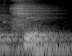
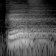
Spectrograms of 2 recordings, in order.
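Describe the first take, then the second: First: "kie" with a y-glide after the k; palatalized K. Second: Said in the usual way. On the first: Shown as a demonstration. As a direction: soften "kie" into k plus y. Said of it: "comme un Y". (« kie » palatalisé, avec un petit Y) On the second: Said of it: "si on le palettise".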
